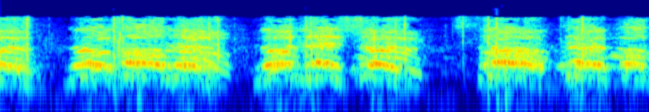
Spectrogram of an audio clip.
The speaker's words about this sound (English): You know something's up when French protesters are chanting in English, "Your brother, your nation, stop deportation."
